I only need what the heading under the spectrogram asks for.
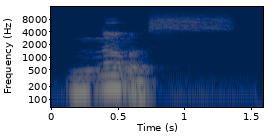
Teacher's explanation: esse na dental é o nosso exatamente o nosso na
